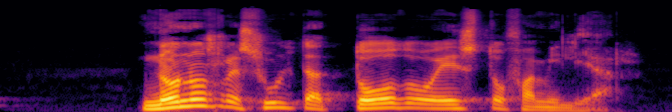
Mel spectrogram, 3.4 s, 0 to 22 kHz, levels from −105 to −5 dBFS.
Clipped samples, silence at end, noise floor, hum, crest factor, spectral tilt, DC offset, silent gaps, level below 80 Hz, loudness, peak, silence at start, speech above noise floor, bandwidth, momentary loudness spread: under 0.1%; 0.35 s; -83 dBFS; none; 20 dB; -6.5 dB/octave; under 0.1%; none; -58 dBFS; -20 LUFS; -2 dBFS; 0.7 s; 63 dB; 13.5 kHz; 16 LU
